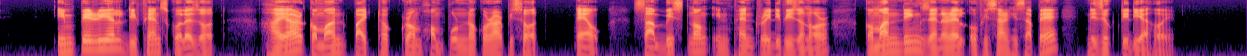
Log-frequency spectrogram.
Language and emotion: Assamese, neutral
